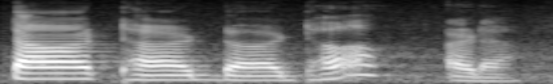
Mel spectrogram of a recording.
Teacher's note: पूरा टवर्ग, र और षटकोण वाला श, इसको मूर्धा से बोलते हैं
